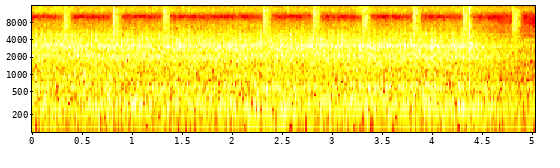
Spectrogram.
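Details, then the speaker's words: Luxell hot/warm/cool fan heater with adjustable fan speed running normally: a constant airy whoosh with a faint light tick about four times a second; works fine, only drawback is loud fan noise. "But the only disadvantage is the noise, the fan noise."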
